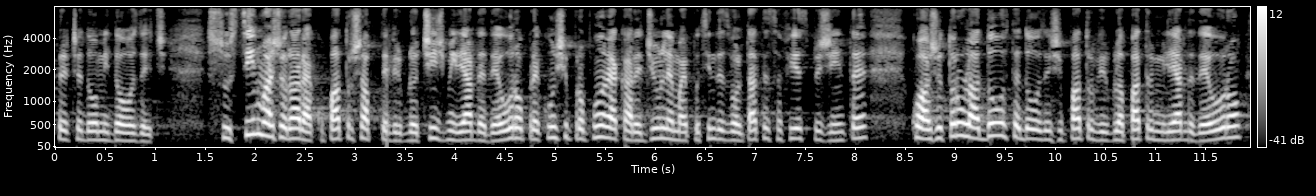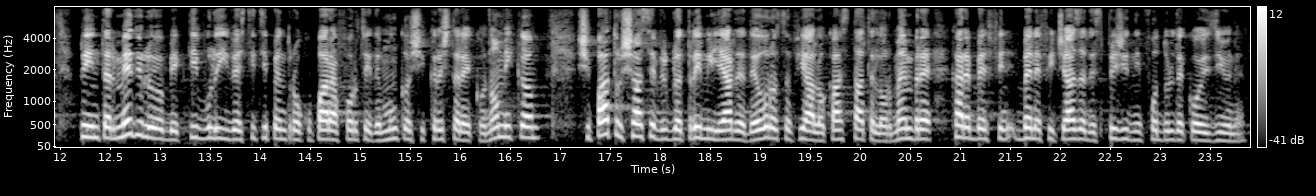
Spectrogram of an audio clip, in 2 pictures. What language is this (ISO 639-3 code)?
ron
